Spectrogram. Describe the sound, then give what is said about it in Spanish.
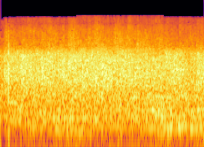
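Steady, dense applause from an audience for the choral group Ronda Aguilar, a continuous wash of many hands clapping at an even level throughout, with no voices rising above it. “Pues vamos a dar un aplauso a los amigos del grupo coral Ronda Aguilar.”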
